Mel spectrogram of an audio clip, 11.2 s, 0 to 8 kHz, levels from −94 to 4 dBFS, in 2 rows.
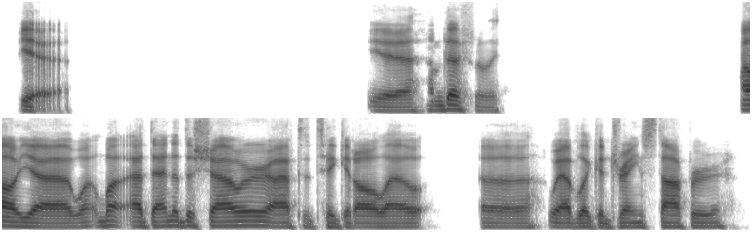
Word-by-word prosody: Yeah. - - +1 2.4
Yeah, 105 -2 -2
I'm 115 0 -6
definitely 105 -6 -2 1.8
Oh, 125 -2 +7
yeah, 105 -4 +3
well 110 +3 -4
well, 130 +3 +1
at 115 -2 +1
the 115 - +3
end 120 - 0
of 125 - -3
the 120 - -2
shower, 125 +3 +3
I 105 - +4
have 105 -1 +1
to 100 - -13
take 95 +2 -6
it - - -2
all 100 -1 +2
out, 100 0 -1 0.4
uh, 100 -1 -3
we - - -1
have 100 0 +3
like 100 -1 -1
a - - +1
drain 105 +3 -2
stopper. 105 0 -1
105 Hz, 150 wpm, -23 LUFS, 100-115 Hz, 2.4 s, Oh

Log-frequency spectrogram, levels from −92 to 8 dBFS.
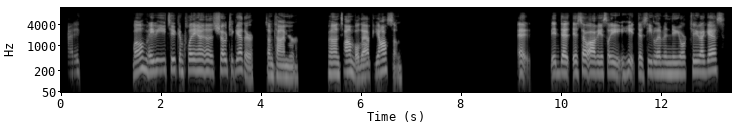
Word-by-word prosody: Right. 170 +2 -17 1.1
Well, 225 +2 -2
maybe 190 -1 +1
you 205 +1 -2
2 210 +2 -1
can 195 -1 -7
play 205 +1 +2
in 200 -1 +4
a 195 -2 -2
show 200 +3 +1
together 200 - -1 0.2
sometime 145 -3 -1
or 130 0 -11 0.6
an 170 - -6
ensemble, 170 +2 +2
that'd 140 +4 +2
be 175 - -3
awesome. 200 - 0 2.3
It - - +2 0.4
it 175 0 0
doe 175 -1 +7
and 180 - -1
so 190 0 0
obviously 175 -1 +2
he 165 +4 -1
does 165 -3 -3
he 185 -1 -3
live 170 -1 -5
in 170 0 -9
New 165 - -4
York 165 0 -5
too, 185 -1 -4
I 180 - +3
guess? 200 +3 +2
180 Hz, 150 wpm, -27 LUFS, 165-200 Hz, 2.3 s, doe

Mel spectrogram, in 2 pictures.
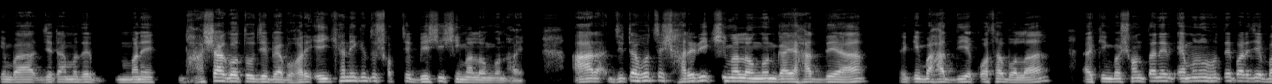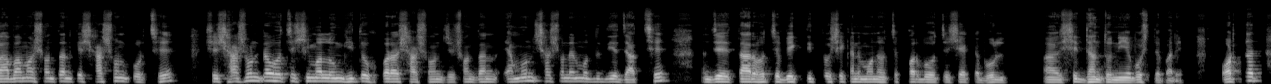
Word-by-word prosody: কিংবা 115 -1 0 0.2
যেটা 115 +1 -2
আমাদের 120 0 0
ম - - -16 0.3
মানে 115 -1 +3 0.4
ভাষাগত 145 +4 +5 0.2
যে - - +5
ব্যবহার 110 +1 +1 0.2
এইখানেই 165 +6 +2
কিন্তু 165 -1 -2
সবচেয়ে 145 -7 -6
বেশি 130 +4 +1
সীমালঙ্ঘন 105 -5 0
হয়। 85 -1 -6 0.6
আর 140 - +7 0.2
যেটা 155 +5 +3
হচ্ছে 180 0 0
শারীরিক 155 +7 +1
সীমালঙ্ঘন। 140 -3 +5
গায়ে 130 -1 +5
হাত 125 -1 +2
দেয়া, 120 -2 +4 0.5
এ - - -3
কিংবা 130 -2 +2
হাত 125 -1 +2
দিয়ে 125 0 +2
কথা 125 +1 0
বলা, 105 +1 +2 0.5
আ - - +3
কিংবা 135 -1 +3
সন্তানের 160 +2 +1
এমনও 160 +3 +1
হতে 170 +3 -2
পারে 155 -1 +2
যে 155 - +3
বাবা-মা 145 +3 0
সন্তানকে 145 0 -2
শাসন 130 +5 -2
করছে, 120 +3 -4 0.5
সেই 140 -1 -1
শাসনটাও 170 +4 +1
হচ্ছে 155 -1 -3
সীমা 155 -1 +2
লঙ্ঘিত 140 -1 +1 0.2
করা 130 -1 +4
শাসন। 120 +1 -3
যে 115 - -6
সন্তান 125 +1 -3 0.2
এমন 155 +6 0
শাসনের 145 0 -3
মধ্যে 130 -1 -4
দিয়ে 130 -2 0
যাচ্ছে 110 +9 -1 0.6
যে 130 - +6 0.2
তার 125 0 +6
হচ্ছে 120 +1 -2
ব্যক্তিত্ব 125 +1 -2
সেখানে 125 -1 -4
মনে 120 -1 0
হচ্ছে 110 - -10
খর্ব 120 -2 -1
হচ্ছে। 110 0 -5
সে - - -7
একটা - - -8
ভুল 110 0 0 0.5
আ - - +2 0.2
সিদ্ধান্ত 115 -2 +1
নিয়ে 105 -1 +4
বসতে 110 0 -3
পারে। - - -6 0.5
অর্থাৎ 175 -1 0
130 Hz, 165 wpm, -22 LUFS, 120-150 Hz, 0.6 s, আর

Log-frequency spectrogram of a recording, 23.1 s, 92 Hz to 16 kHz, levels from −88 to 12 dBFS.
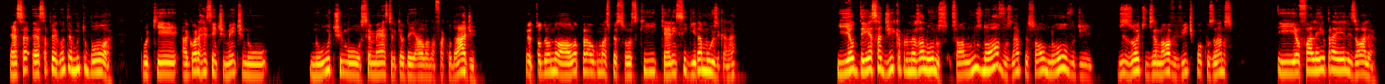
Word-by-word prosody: Essa 175 +6 +1
essa 180 0 +1
pergunta 220 +2 0
é - - +3
muito 230 +2 -1
boa, 195 -1 0 0.4
porque, 175 0 0
agora 175 +5 +2
recentemente 185 -2 -4
no 160 0 -3 0.7
no 160 -1 -3
último 180 -4 -1
semestre 170 -3 -2
que - - -8
eu 160 - -2
dei 155 -1 -2
aula 150 0 -2
na 145 - -12
faculdade, 155 - +1 0.8
eu 180 -2 -1
tô 185 - -1
dando 195 +2 -1
aula 170 +3 +4
pra 200 - -2
algumas 190 -1 -3
pessoas 165 -2 -3
que 200 -1 -8
querem 165 +3 -1
seguir 175 -2 0
a 215 - +5
música, 180 -8 0
né? 160 +4 -9 1.7
E 180 +2 -2
eu 220 +2 +9
dei 205 +1 +5
essa 230 +1 +5
dica 230 +3 -1
para 215 -2 -7
os - - -1
meus 205 0 +2
alunos. 225 - +3
São 165 - -3
alunos 205 +8 -1
novos 215 - +1
né, 190 +5 -3
pessoal 195 +2 -4
novo 200 -1 -1
de 150 -3 -12 0.4
18, 185 +2 0
19, 170 +1 0
20 175 +7 -8
e - - -14
poucos 175 -4 -8
anos, 190 +2 -3 0.8
e 185 -1 0
eu 185 - +3
falei 215 +2 +4
pra 225 -1 +2
eles: 210 -4 +1
"Olha" 165 -9 0
185 Hz, 155 wpm, -22 LUFS, 165-210 Hz, 1.7 s, eu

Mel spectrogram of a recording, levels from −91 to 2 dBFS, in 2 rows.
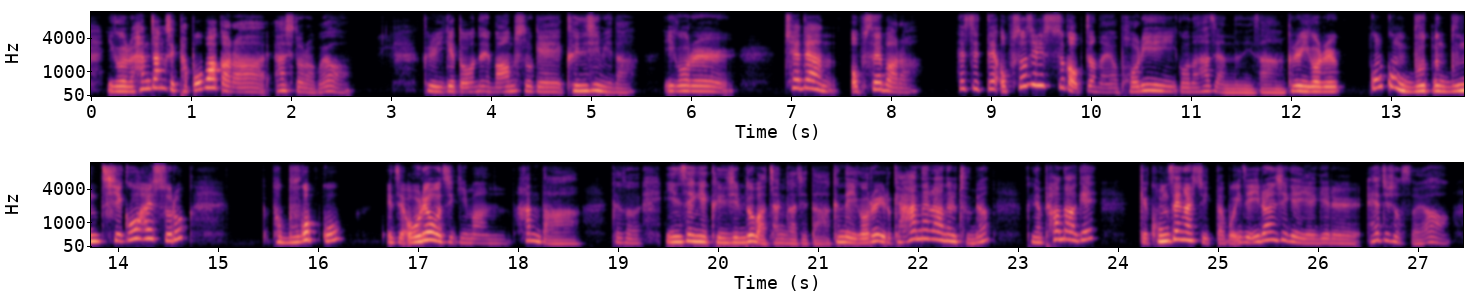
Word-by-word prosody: "이거를 205 -2 +1
1 300 +1 0
장씩 335 -8 +3
다 - - -7
뽑아가라." 200 - +3
하시더라고요. 200 -4 -7 0.7
그리고 210 -4 -3
"이게 205 +2 -2
너네 195 +2 -6
마음속의 190 -1 -5
근심이다. 220 -8 -1 0.2
이거를 215 0 -1 0.5
최대한 315 -9 +2
없애 280 +9 +1
봐라." 200 -1 -4 0.4
했을 310 0 -5
때 300 +3 -2
없어질 415 - +2
수가 380 -4 -1
없잖아요, 170 -5 -5
버리거나 195 -4 -3
하지 210 -1 -8
않는 150 -2 -9
이상. 150 +1 -9
그리고 220 -1 +4
이거를 195 0 +4 0.3
"꽁꽁 335 - +2
무눙 215 0 +2
뭉치고 250 - +4
할수록 360 0 0 0.8
더 220 - -3
무겁고 290 - +1 0.4
이제 - - -3
어려워지기만 190 - +4
한다. 150 - -5 0.3
그래서 180 -4 -12 0.3
인생의 225 +1 +4
근심도 200 +2 +1
마찬가지다. 155 -3 -5
근데 215 -2 +1
이거를 180 +8 +2
이렇게 210 -1 -1
하늘하늘 315 -2 +2
두면 230 - -6 0.3
그냥 205 -4 -5
편하게 320 +2 +1 0.4
이렇게 - - -5
공생할 290 +5 +8
수 210 - -8
있다." 165 -2 -11
뭐 - - -5
이제 210 -2 -3
이런 290 +8 0
식의 235 -10 -3
얘기를 170 -2 -8
해주셨어요. 215 - -8
215 Hz, 330 characters per minute, -25 LUFS, 185-265 Hz, 0.8 s, 공생할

